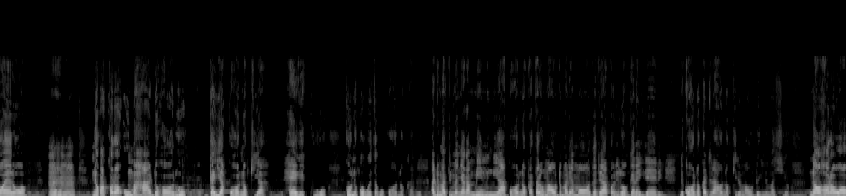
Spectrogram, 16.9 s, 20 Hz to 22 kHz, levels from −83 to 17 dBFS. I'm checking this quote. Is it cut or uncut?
uncut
